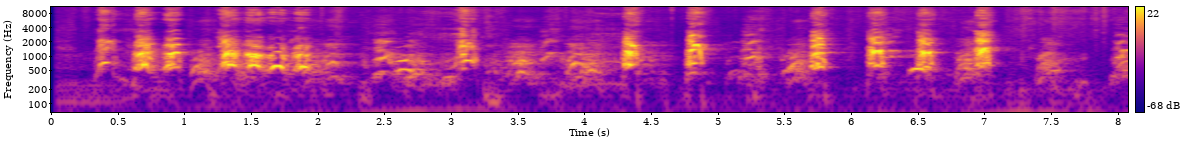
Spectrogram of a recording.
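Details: Georgian Shepherd (Nagazi) puppies during vaccination and care, giving rapid, irregular bursts of high yelps and short barks, roughly two per second, with no other notable background sound.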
